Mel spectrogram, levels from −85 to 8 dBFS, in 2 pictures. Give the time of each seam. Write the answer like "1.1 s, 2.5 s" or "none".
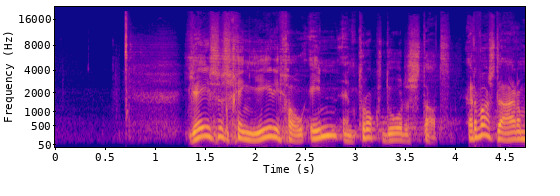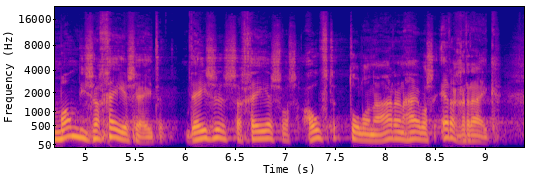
4.0 s, 5.9 s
